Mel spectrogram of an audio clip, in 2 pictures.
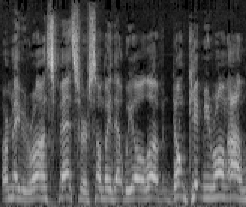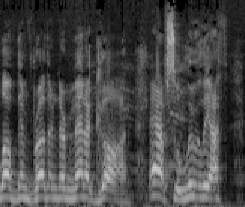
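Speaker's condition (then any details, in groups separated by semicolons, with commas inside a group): No condition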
